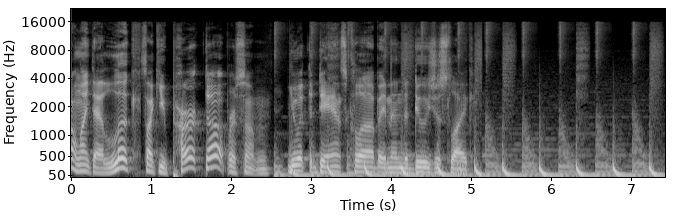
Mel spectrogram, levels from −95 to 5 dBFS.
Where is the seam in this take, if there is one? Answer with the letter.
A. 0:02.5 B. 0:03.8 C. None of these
A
